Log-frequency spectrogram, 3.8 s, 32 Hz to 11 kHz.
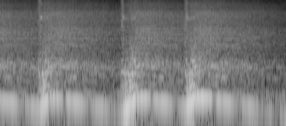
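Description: A Honda Integra Type R (DC2) engine idles, then revs sharply three times, each rise dropping back to a steady idle, loud and close.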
